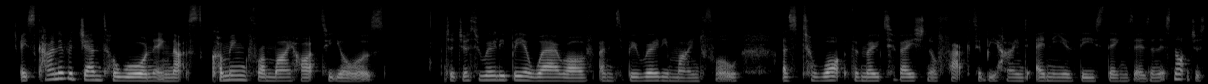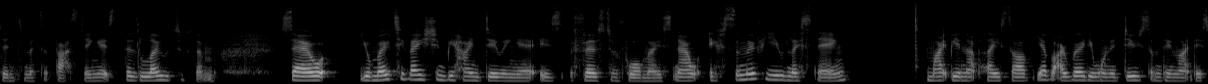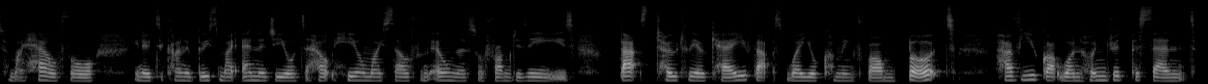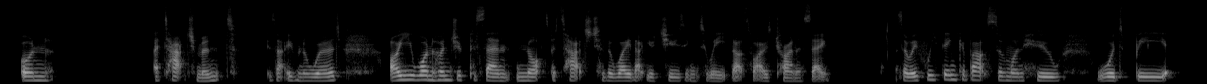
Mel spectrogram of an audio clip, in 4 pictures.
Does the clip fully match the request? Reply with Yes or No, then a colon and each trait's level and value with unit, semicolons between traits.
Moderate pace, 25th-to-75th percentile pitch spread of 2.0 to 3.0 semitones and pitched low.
No: average, 185 wpm; narrow, 2.5 semitones; medium, 180 Hz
